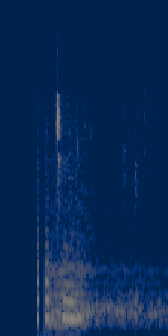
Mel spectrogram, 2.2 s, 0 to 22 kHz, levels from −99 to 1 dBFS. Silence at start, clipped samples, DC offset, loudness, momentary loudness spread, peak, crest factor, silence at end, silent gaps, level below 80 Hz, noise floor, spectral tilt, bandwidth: 0.6 s; under 0.1%; under 0.1%; -44 LUFS; 24 LU; -20 dBFS; 32 dB; 0.25 s; none; -90 dBFS; -71 dBFS; -3.5 dB/octave; 7.4 kHz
